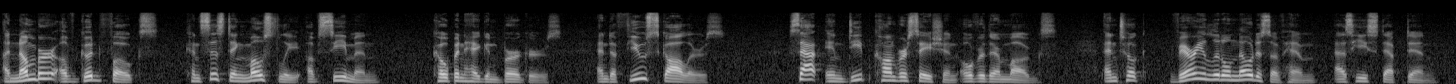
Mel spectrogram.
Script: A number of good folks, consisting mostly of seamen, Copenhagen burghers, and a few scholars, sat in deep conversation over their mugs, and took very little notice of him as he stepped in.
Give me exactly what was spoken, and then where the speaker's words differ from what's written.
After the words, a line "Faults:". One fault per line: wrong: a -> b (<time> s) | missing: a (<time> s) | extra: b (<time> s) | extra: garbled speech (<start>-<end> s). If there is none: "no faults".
A number of good folks, consisting mostly of seamen, Copenhagen burghers, and a few scholars, sat in deep conversation over their mugs, and took very little notice of him as he stepped in.
Faults:
no faults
